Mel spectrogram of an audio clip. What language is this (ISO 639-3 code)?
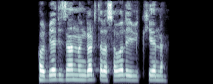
pus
